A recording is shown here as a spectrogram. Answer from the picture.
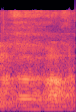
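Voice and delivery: r, r gargled low and soft in the throat; softly gargle the r, r at the back; gargled French r. Shown as a demonstration. Teacher repeats the gargled French r quietly. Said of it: "something like this".

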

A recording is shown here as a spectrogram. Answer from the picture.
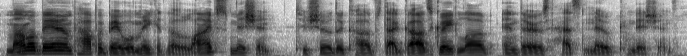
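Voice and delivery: ordinary delivery, nothing marked

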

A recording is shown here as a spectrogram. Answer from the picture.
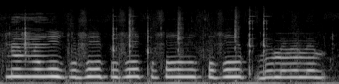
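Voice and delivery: high, rapid-fire begging; panicky pleading. Real, not acted. Player begging as danger closes in, panicky pleading. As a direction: plead in a high, repetitive stream. Pleading during tense game moment.

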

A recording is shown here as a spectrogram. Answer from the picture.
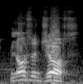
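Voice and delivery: high, loud, cheery reply; cheerful. A narrator's reading. Artificer answers whether he cooks himself, cheerfully. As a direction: chirp it out briskly and cheerfully. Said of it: "the artificer replied cheerfully".

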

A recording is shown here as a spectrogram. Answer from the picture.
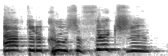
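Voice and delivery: loud, rising preacher's call; full-force preaching. Acted. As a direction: drive it home to the congregation.

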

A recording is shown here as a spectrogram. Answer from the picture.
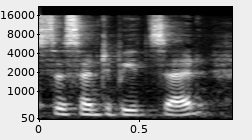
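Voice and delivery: ordinary delivery

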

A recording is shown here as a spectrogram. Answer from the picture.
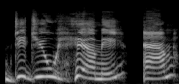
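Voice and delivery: high-pitched, impatient teacher; strict schoolmaster's challenge; stern demand. Acted. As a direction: press the pupil sharply for an answer.

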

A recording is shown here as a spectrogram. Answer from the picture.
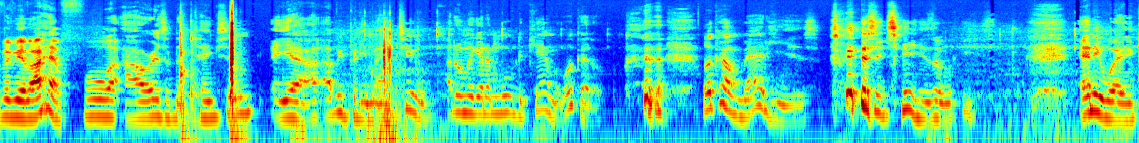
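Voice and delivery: ordinary delivery

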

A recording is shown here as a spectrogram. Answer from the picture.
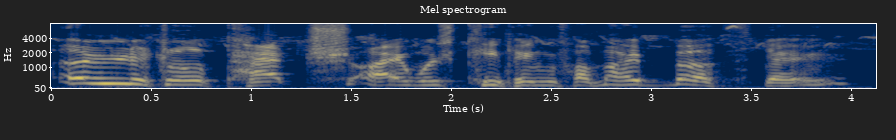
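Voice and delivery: drawn-out martyred sigh of a voice; Eeyore. A narrator's reading. Donkey giving up his thistles, slow and mournful. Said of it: "he said".

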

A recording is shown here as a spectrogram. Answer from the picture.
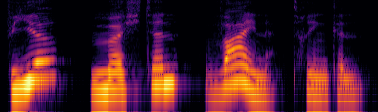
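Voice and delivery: slow, careful German read for learners; slow teacher demo reading; slow model sentence. Shown as a demonstration. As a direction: spell it out slowly for the class. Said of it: "you can say".

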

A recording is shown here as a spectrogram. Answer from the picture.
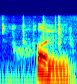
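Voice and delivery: the final D of Hund voiced as T. Shown as a demonstration. Teacher to class, showing final D sounds as T. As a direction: say Hund ending on a hard T, "Hunt". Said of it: "but pronounced as".

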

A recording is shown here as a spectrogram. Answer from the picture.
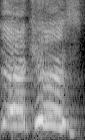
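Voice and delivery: high, loud egging-on shout; rowdy yell. Retold or imitated. Fans egging the girls on, high loud shout. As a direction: cheer them on like a drunk crowd. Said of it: "And they're like".

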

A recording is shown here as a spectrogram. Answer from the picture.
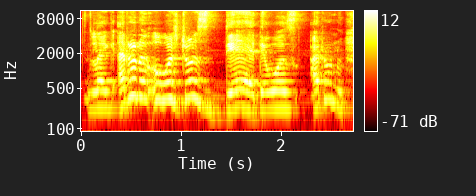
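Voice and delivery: giddy and flustered. Real, not acted. Flustered about chatting with crush.

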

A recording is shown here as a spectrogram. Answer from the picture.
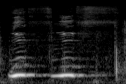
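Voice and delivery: high, loud yappy puppy barks. Acted. Reader barking as Biscuit the puppy, high and loud.

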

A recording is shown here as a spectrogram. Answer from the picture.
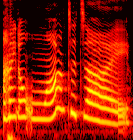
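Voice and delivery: high, slow, drawn-out wail; tearful moan. A narrator's reading. Pig bursts into tears before his friends, moaning. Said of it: "he moaned".

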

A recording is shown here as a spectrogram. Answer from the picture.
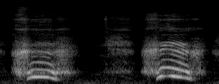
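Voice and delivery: high, drawn-out weary puff; tired puffing. Acted. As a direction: puff out an exhausted sigh. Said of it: "він дуже втомився і навіть". (втомлене пихкання)

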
